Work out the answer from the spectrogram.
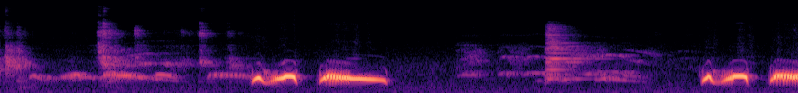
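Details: Cooing spotted dove used to stimulate newly caught doves: soft wavering murmurs lead into a doubled coo and a long falling coo, then after a pause a faint chirp and the phrase starting again.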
